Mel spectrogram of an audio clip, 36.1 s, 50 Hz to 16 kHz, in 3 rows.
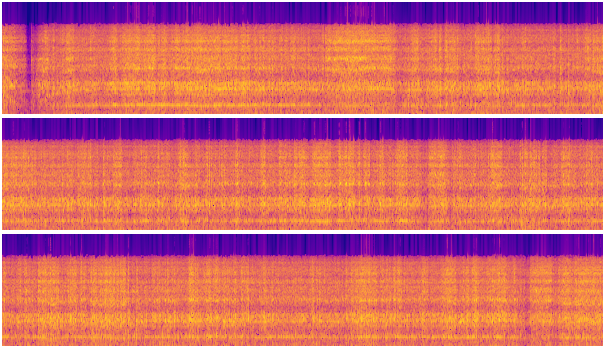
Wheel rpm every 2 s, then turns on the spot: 140, 230, 230, 220, 220, 230, 230, 230, 230, 230, 230, 220, 230, 220, 230, 230, 230, 220.
none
